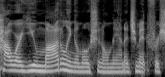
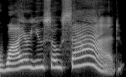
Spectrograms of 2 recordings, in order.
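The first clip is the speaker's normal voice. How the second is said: higher and slow, questioning the sadness; puzzled dismissive parent; 8 semitones higher, slower than usual. Shown as a demonstration. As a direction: ask it slow and high, as if sadness makes no sense.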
